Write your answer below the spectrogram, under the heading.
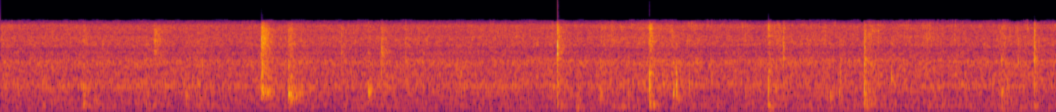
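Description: A wooden spoon stirring chunks of butternut squash and chicken in a stainless steel curry pot, with irregular knocks and scrapes against the pan over a steady hiss.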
